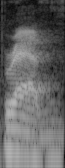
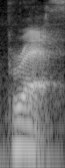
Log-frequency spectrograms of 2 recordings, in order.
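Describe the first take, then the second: First: Breath said as "breathe", ending in a buzzing th; isolated Breath with a voiced final th. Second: Breath ending in a voiceless th; loud isolated breath with an airy final th. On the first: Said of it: "chắc chắn sẽ là đọc khác". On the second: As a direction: model breath with an unvoiced th ending. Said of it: "hai âm này đọc là âm th". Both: Shown as a demonstration.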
